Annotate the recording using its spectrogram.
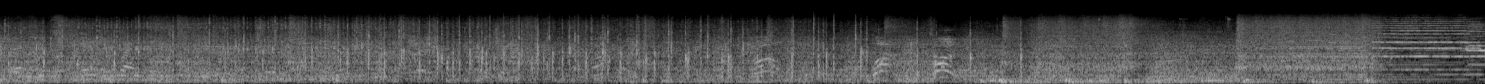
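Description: A crowd chatters and cheers along a street outdoors.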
